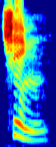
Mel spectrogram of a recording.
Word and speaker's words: Qing: of how to pronounced how to pronounce the cue ing let's let's see here let's see is it gonna work is it working Oh Shing its Shing okay Shing Shing okay so the Shing Dynasty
